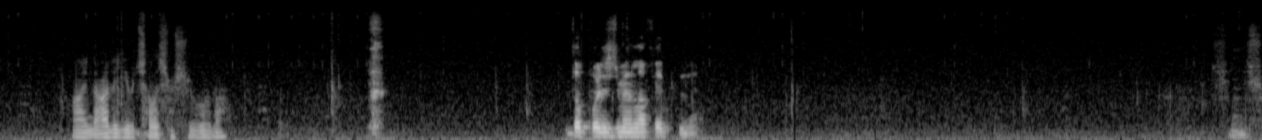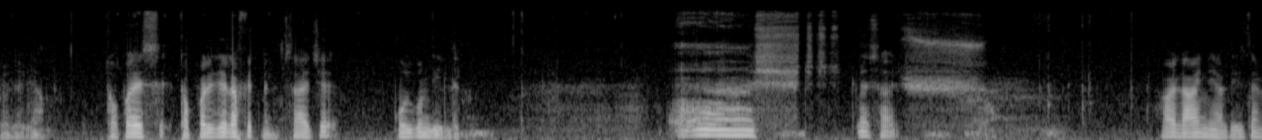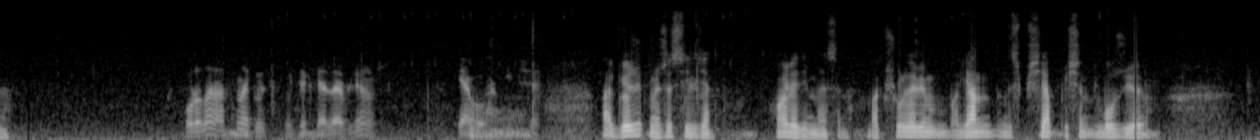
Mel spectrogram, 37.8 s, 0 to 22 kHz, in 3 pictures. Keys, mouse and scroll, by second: 0.2 click, 0.9 shift+click, 1.6 x, 2.3 click, 2.7 shift+click, 3.0 shift+click, 3.2 shift+click, 3.7 x, 3.9 scroll down 1, 4.2-6.7 middle drag, 6.7 2, 7.1 alt+click, 7.8 alt+shift+click, 8.0 middle click, 9.5 alt+click, 10.0 middle click, 10.7 scroll up 1, 11.0 middle click, 11.9 alt+click, 12.8 a, 14.5 u, 15.3-16.6 middle drag, 16.6-18.8 scroll down 3, 18.8 click, 22.4-23.9 middle drag, 23.9 KP_Decimal, 24.4-26.0 middle drag, 26.0 scroll down 1, 26.1-28.1 middle drag, 28.1 click, 28.3 3, 28.6 click, 29.0 shift+click, 29.3 shift+click, 29.6 shift+click, 29.9 shift+click, 30.2 shift+click, 30.5 shift+click, 31.0 x, 31.5 middle click, 32.0 1, 32.5 click, 32.7-34.9 middle drag, 34.9 x, 35.6 middle click, 36.1 2, 36.3 click, 36.7 f, 37.4 middle click.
